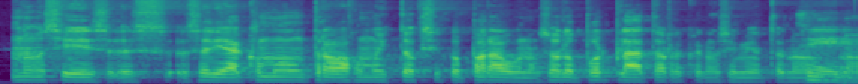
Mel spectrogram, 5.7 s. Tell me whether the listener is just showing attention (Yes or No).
No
